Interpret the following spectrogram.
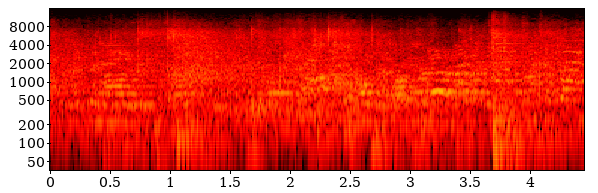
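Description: Inline hockey game in an echoing hall: players' and bench voices calling out over scattered knocks of sticks and puck on the rink floor, with a sharp knock near the end.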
